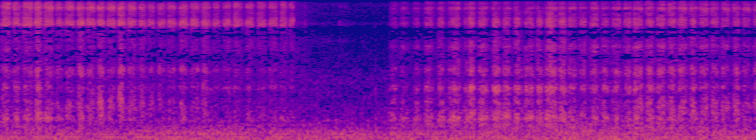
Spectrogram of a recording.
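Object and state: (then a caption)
Pencil rubbing on a sketchbook page. A wooden coloured pencil tip rubs and scratches across a paper sketchbook page in continuous colouring strokes, giving a steady, dry, gritty scratching texture with bright hiss. Around the middle of the clip the strokes briefly lighten and the high hiss drops away before the vigorous scratching resumes.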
